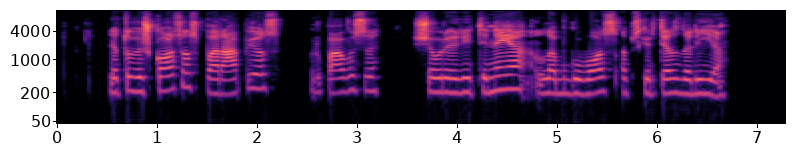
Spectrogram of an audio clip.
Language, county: Lithuanian, Vilnius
